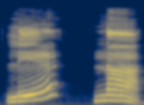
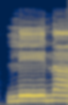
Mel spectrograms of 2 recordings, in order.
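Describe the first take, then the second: First: ले, long pause, then ना; syllable by syllable. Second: Said in the usual way. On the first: Shown as a demonstration. Teacher sounding out for learners, syllable by syllable. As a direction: stretch ले upward, stop, then ना. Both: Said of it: "तो मिलके बन जाएगा".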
